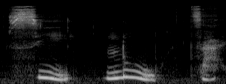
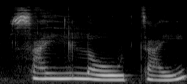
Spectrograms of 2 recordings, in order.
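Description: First: It is pronounced with Mandarin sounds and tones. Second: It is pronounced with Cantonese sounds and tones. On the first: "在普通话里面就叫细路仔" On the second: "粤语就是细路仔"

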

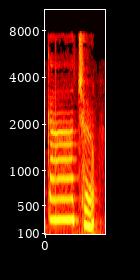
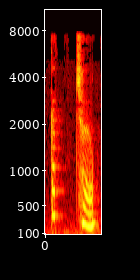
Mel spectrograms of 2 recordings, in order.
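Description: First: The first syllable ends open on 'a'. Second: The first syllable ends in a stopped 't'. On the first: The speaker calls it wrong. "很多人说嘎强，那就少了at 音，而且气流没有截住" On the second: The speaker calls it right. "发完音之后要收住气流"

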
